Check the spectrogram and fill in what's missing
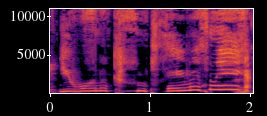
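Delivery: high, sweet luring doll; creepy doll voice. Retold or imitated. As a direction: invite them in like a haunted doll. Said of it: "in a doll voice".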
